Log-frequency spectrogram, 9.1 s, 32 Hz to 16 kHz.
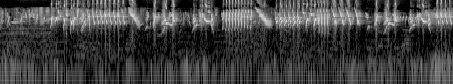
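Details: Wild European goldfinches, tens of them in northern Morocco in 2022, singing overlapping bursts of fast twittering and buzzy trills, with faint low noises in the background.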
